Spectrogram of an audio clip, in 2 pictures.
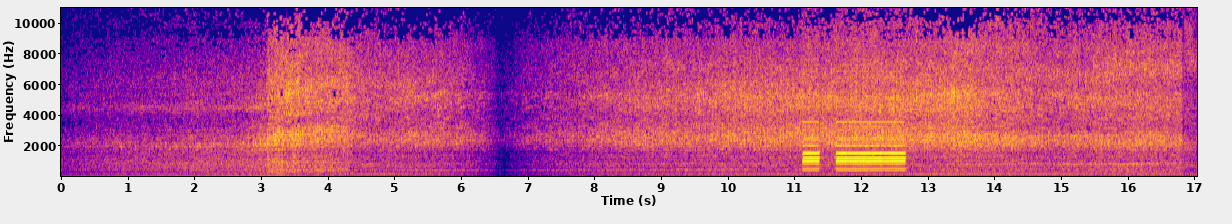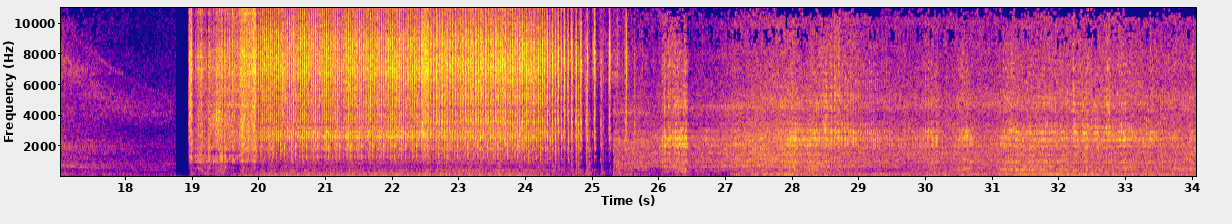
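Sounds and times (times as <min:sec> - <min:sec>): tractor engine running: 0:06.8 - 0:15.8, 0:18.5 - 0:26.8
horn honking: 0:11.1 - 0:12.8.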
